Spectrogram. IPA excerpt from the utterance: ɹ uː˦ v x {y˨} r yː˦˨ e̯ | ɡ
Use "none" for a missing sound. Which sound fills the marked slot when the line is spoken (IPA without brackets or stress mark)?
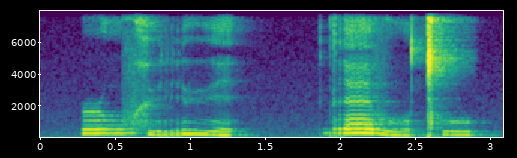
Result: y˨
